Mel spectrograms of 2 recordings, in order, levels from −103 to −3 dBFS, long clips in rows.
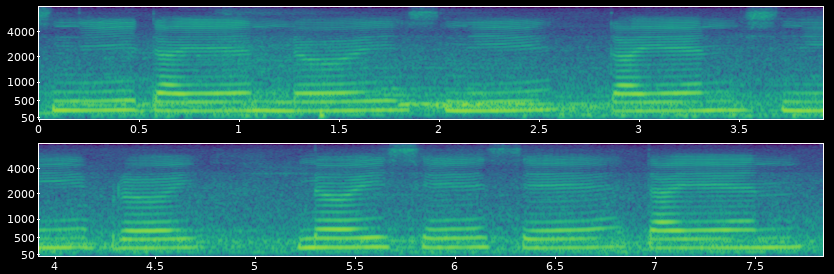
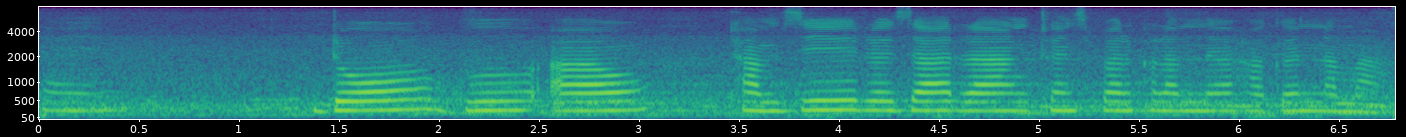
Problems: constant background noise, background conversations at intervals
